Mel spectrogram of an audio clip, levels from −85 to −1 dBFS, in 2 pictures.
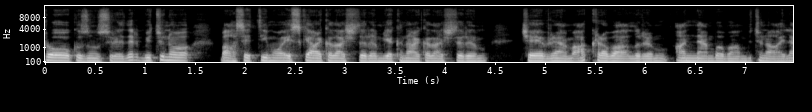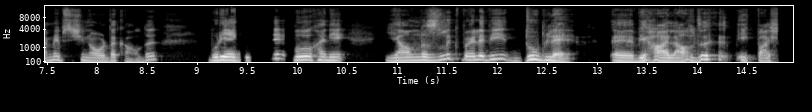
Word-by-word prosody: çok 150 -3 +2
uzun 135 -1 -3
süredir 135 +5 -5
bütün 150 +4 -2
o 150 -2 -2 0.3
bahsettiğim 145 +2 -3
o 140 0 -2
eski 145 +3 -1
arkadaşlarım, 135 0 -2
yakın 130 +1 -3
arkadaşlarım, 130 0 -4 0.3
çevrem, 135 -2 0
akrabalarım, 130 -1 -3
annem, 135 -2 -3
babam, 125 -1 -5
bütün 135 +3 -8
ailem, 130 +5 -5
hepsi 185 - -3
şimdi 160 -4 -4
orada 140 +3 -1
kaldı. 115 - -8 0.5
Buraya 170 +2 +9
gitti, 235 +11 -4
bu, 185 +1 +7
hani, 165 -1 0 0.4
yalnızlık 165 - +1
böyle 190 +1 +5
bir 225 -2 0 0.2
duble, 170 -11 +5 0.4
eee, 140 -2 +3
bir 145 - +5
hâl 145 -1 +4
aldı 210 +10 +3 0.2
ilk - - -6
baş - - -3
140 Hz, 140 wpm, -20 LUFS, 130-165 Hz, 0.5 s, Buraya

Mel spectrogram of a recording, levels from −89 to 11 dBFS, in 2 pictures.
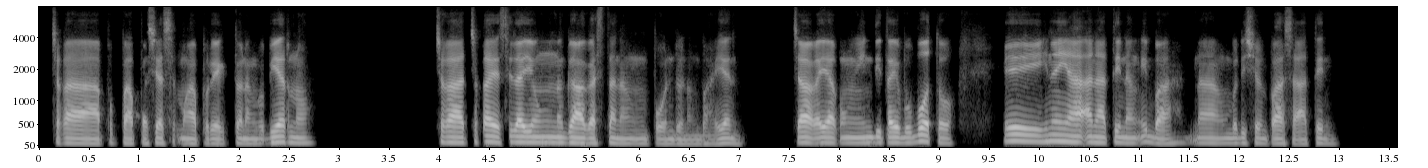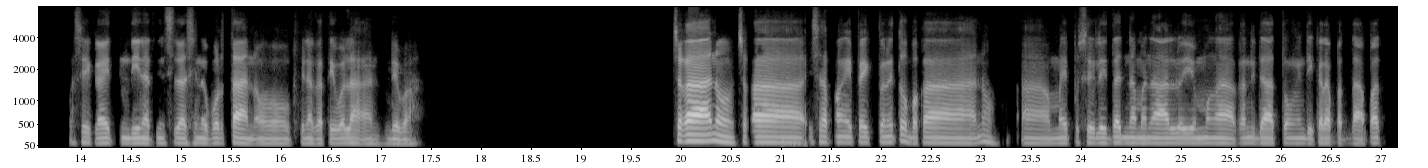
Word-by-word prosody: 'Tsaka 95 -3 +2
pagpapasya - - -2
sa - - -9
mga 95 -1 -1
proyekto 90 +2 -4
ng 90 0 -4
gobyerno. 105 0 0 1.2
'Tsaka 115 0 +3 0.2
tsaka 125 - -2
sila 120 0 +2
yung 115 -1 +1
naggagasta 105 -2 +2
ng 90 0 -6
pondo 90 0 -6
ng 85 0 -10
bayan, 85 +1 -5 0.5
'tsaka 110 -2 +4
kaya 110 0 +4
kung 105 0 -4
hindi 110 +2 -2
tayo 110 0 +3
boboto, 105 -3 0 0.5
eh, 135 -2 +3
hinayaan 125 -4 +4
natin 110 +1 0
ng - - -11
iba 100 -3 -3
ng 100 -1 -4
modisyon 100 -1 -5
pa 95 -1 +1
sa 85 -1 -2
atin. 90 0 -8 0.9
Kasi 110 - -5
kahit 100 +1 0
hindi 100 0 0
natin 100 0 -3
sila 100 -1 -1
sinuportahan 100 0 +1
o 95 0 -3
pinagkatiwalaan, 95 -2 -3
'di 90 +1 -3
ba? 85 0 -7 2.5
'Tsaka, 140 0 +7 0.2
ano, 140 - +3
tsaka 115 +3 0 0.5
isa 115 +2 -4
pang 115 -1 -2
epekto 115 +1 -2
nito, 120 - -3
baka, 110 0 0 0.5
ano, 115 -5 -7 0.2
ah, 100 -1 -4
may 100 +1 -4
posibilidad 105 0 -2
na 105 0 -2
manalo 105 0 0
yung 100 0 -1
mga 100 -2 -1
kandidatong 100 -1 -2
hindi 100 - -5
karapat-dapat. - - -2
100 Hz, 135 wpm, -21 LUFS, 95-110 Hz, 2.5 s, Tsaka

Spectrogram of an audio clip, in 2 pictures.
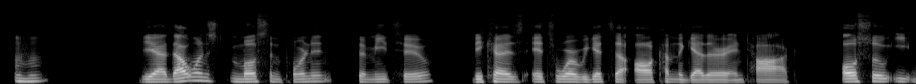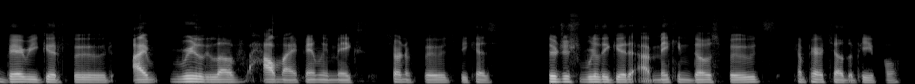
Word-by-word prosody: Mhm. 145 +4 -2 0.9
Yeah, 120 0 +4
that 135 +6 +7
one’s 165 -6 -1
most 130 0 +2
important 125 +3 -4 0.3
to 125 - 0
me, 120 +1 -4
too, 125 +7 -3 0.4
because 125 -2 +3
it’s 125 0 -2
where 125 -1 +5
we 115 0 -1
get 125 0 +1
to - - +1
all 110 0 +5
come 120 0 -6
together 105 0 +1
and 100 +1 -4
talk, 105 -2 0 0.4
also 140 +1 +5
eat 135 -1 -6
very 120 0 +2
good 110 0 0
food. 110 0 -3 0.2
I 110 0 +5 0.2
really 125 0 +3
love 115 -1 -1
how 115 0 +3
my 105 -2 -3
family 110 0 -4
makes 100 -1 -6 0.3
certain 110 -2 -2
foods 105 -1 -2
because 105 -1 -6 0.5
they’re 130 -1 +6
just 125 -1 -2
really 120 +1 +2
good 115 +2 +1
at - - -3
making 110 0 -4
those 110 -1 0
foods 110 +3 -2 0.2
compared 115 -1 -2
to - - -2
other 100 - -5
people. 100 0 -8
115 Hz, 155 wpm, -25 LUFS, 105-125 Hz, 0.9 s, that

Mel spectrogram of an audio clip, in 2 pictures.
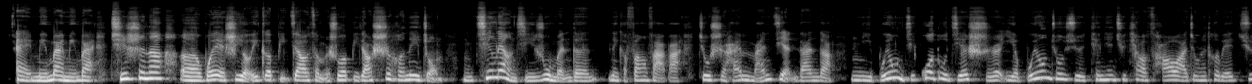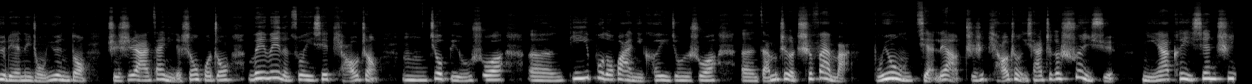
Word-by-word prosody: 哎， 195 -5 +4
明 175 +1 +6
白 210 0 +7
明 180 -1 +6
白， 185 -2 +3
其 250 - +7
实 260 +2 +7
呢， 275 0 +9 0.2
呃， 185 -1 +6
我 200 +3 +5
也 215 -2 +7
是 190 +4 +3
有 190 - +6
一 180 - +3
个 200 +2 +4
比 200 +7 -5
较 200 -5 +4
怎 - - -2
么 - - -1
说， 200 -2 +4
比 195 -3 -5
较 180 -1 +3
适 250 - +3
合 210 -5 +2
那 210 -1 +6
种， 200 +5 -2 0.2
嗯， 185 -3 -3
轻 300 - +5
量 315 - +4
级 170 +3 -2
入 210 +7 +4
门 160 -5 +1
的 170 -1 -1 0.2
那 200 -3 -1
个 180 - -9
方 190 -1 -2
法 185 - -1
吧， 155 -1 -3 0.2
就 210 - +3
是 195 -1 -1
还 180 +1 -3
蛮 205 +3 0
简 240 +3 -2
单 175 +1 -3
的。 165 -4 -4
你 195 -2 -1
不 195 +4 -1
用 280 +2 +6
节 215 -2 -4
过 290 +8 0
度 255 -4 +1
节 210 0 +1
食， 195 -4 -1
也 190 -4 -3
不 195 +7 -1
用 295 +1 +3
就 255 -3 +1
去 200 -5 -2
天 200 +3 -3
天 210 0 +1
去 215 +1 -4
跳 210 -2 -5
操 195 +1 -4
啊， 180 -3 0
就 195 +1 -7
是 190 - -3
特 205 +2 -6
别 180 -2 -4
剧 220 +5 -2
烈 190 -2 -3
那 185 0 -3
种 160 -2 -8
运 200 -2 -2
动， 170 -3 -6 0.2
只 175 - -8
是 210 +6 -6
啊， 185 -3 -2
在 235 +4 -5
你 190 - -4
的 - - -9
生 225 +1 -4
活 205 -4 -7
中 205 +2 -6
微 270 +6 -1
微 295 +1 -2
地 210 - -4
做 215 +4 -5
一 200 - -1
些 230 +4 -4
调 225 -2 -9
整。 215 0 -7 0.2
嗯， 200 -2 -4
就 255 +7 -2
比 210 -7 -9
如 170 +1 -7
说， 210 +2 -3 0.2
呃， 180 -3 -7
第 270 +7 +1
一 290 - -1
步 295 -1 -6
的 230 -3 -3
话， 230 -4 -3
你 165 -3 -8
可 195 +6 -8
以 195 -2 -3
就 190 0 -7
是 185 - -6
说， 190 0 -5 0.2
嗯， 170 -1 -7
咱 - - -7
们 215 +3 -2
这 250 - -3
个 205 - -2
吃 200 - -4
饭 255 - -2
吧， - - -7 0.2
不 195 +6 -1
用 250 -9 +3
减 - - -7
量， 220 +1 -5
只 185 - -11
是 220 - -5
调 225 0 -7
整 240 0 -4
一 - - -10
下 195 -1 -8
这 205 - -8
个 260 - -1
顺 260 - -4
序， 265 - -8 0.2
你 185 -3 -5
呀 210 +6 -3
可 260 - -5
以 245 - +1
先 255 +4 0
吃 260 +1 -4
一 270 - 0
些 - - -24
205 Hz, 330 characters per minute, -17 LUFS, 185-230 Hz, 0.2 s, 呢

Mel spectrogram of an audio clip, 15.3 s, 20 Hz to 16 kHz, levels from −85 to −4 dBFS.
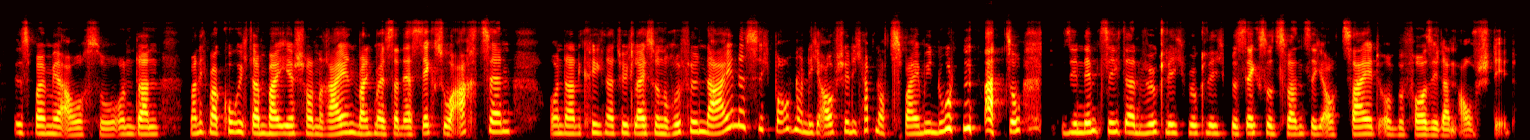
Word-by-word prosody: ist 220 -1 -6
bei 200 -1 +4
mir 195 -2 +1
auch 170 +2 -3
so. 165 0 -6
Und 185 +1 -5
dann 185 -1 +2 0.3
manchmal 215 0 0
gucke 245 +1 -1
ich 230 - -6
dann 210 -1 +3
bei 200 -1 +6
ihr 200 0 +2
schon 195 -2 0
rein, 195 +6 +3
manchmal 190 0 +2
ist 185 - -5
dann 190 -1 0
erst 180 0 -1
6:18, 245 +4 +1 0.3
und 205 0 -4
dann 200 -1 +1
kriege 225 - -2
ich 215 - -11
natürlich 210 +1 -1
gleich 200 0 +3
so 205 - -2
'n 200 - -1
Rüffel: 230 +6 -1
„Nein, 225 - +4
es 380 -1 -5
ich 310 0 -9
brauche 300 +4 -5
noch 290 -3 -3
nicht 225 -1 -5
aufstehen, 215 +5 0
ich 245 +1 -9
habe 285 -1 -5
noch 210 - -3
2 200 -1 +1
Minuten.“ 320 +9 +2
Also, - - +5 0.4
sie 230 +2 -3
nimmt 240 +3 +1
sich 245 -1 -2
dann 220 -3 0
wirklich 220 -1 -1
wirklich 205 0 -3
bis 195 -1 -3
6:20 195 -2 -1
auch 170 0 -4
Zeit, 185 +2 +2
äh, 180 - -4
bevor 170 0 0
sie 165 -1 -2
dann 155 -1 -2
aufsteht. 290 - -6
205 Hz, 225 wpm, -24 LUFS, 190-235 Hz, 0.4 s, bei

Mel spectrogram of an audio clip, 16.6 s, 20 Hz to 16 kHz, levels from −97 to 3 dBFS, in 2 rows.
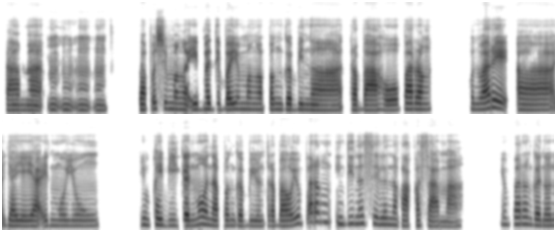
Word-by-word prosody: Tama 165 -1 0
mm, 170 -1 -8
mm, 165 -1 -7 0.5
tapos 180 +3 +2
yung 200 -1 -5
mga 185 -2 +2
iba 185 +1 +1
di 185 0 -5
ba 180 +1 +6
yung 190 0 -1
mga 185 -1 -2
panggabi 180 -1 +1
na 165 -1 +2 0.2
trabaho 165 0 +3
parang, 190 0 +4 0.6
kunwari 200 +4 +5 0.2
ah, 175 0 +2
yayayain 170 0 -1
mo 180 0 -9
yung 175 0 -9 0.7
yung 205 -1 -6
kaibigan 180 -3 +2
mo 225 +1 +1
na 180 -3 +2
pang-gabi 175 -1 -5
yung 165 - -11
trabaho 170 +1 -1
yung 240 +3 -5
parang 295 -1 -2
hindi 230 0 -7
na 240 - -5
sila 220 -3 -6
nakakasama. 165 -6 -3 0.6
Yung 215 - -13
parang 225 0 -3
ganon, 180 -1 -2
180 Hz, 130 wpm, -23 LUFS, 170-190 Hz, 0.7 s, ba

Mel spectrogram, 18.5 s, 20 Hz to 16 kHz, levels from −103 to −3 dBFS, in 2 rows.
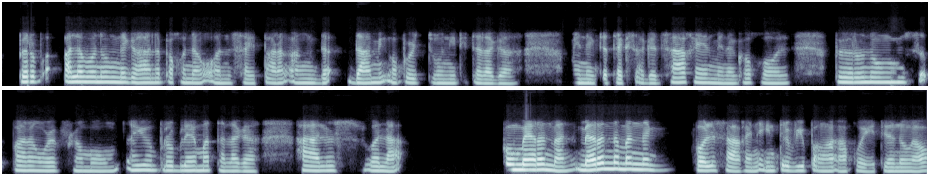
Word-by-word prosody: pero 225 -1 +4
pa - - -6 0.2
alam 220 -1 +5
mo 220 - +3
no'ng 215 -1 +3
naghahanap 195 -1 0
ako 190 0 -4
ng 175 - -1
on-site, 170 -1 -6
parang 175 -1 -3
ang 180 0 -3 0.2
da 180 - -1 0.2
daming 195 +2 0
opportunity 175 -3 -5
talaga, 160 -3 -3 0.6
may 180 - -2
nagte-text 175 +4 -5
agad 165 -1 -5
sa'kin, 200 -2 0
may 165 -2 -4
nagko-call, 165 0 -5 0.4
pero 205 -1 +1
no'ng 205 0 +1 0.2
sa - - -6
parang 195 -2 0
work 180 0 -1
from 180 -2 -5
home, 170 +1 -4 0.2
ayun, 210 -1 0
problema 195 0 0
talaga, 175 -2 -2 0.4
halos 190 -1 +1 0.3
wala. 180 -3 0 1.0
Kung 230 -1 +8
meron 225 0 +8
man 185 +5 +1
meron 225 +4 +8
naman 250 -2 +5
nag-call 200 -3 0
sa 175 -3 +2
akin, 175 +3 -3
na-interview 185 -1 -2
pa - - -3
nga 175 0 -1
ako, 175 -3 -5
eh, 150 - -6
tinanong 165 -1 -2
nga 155 - 0
185 Hz, 155 wpm, -20 LUFS, 175-205 Hz, 1.0 s, Kung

